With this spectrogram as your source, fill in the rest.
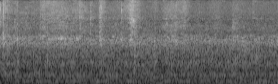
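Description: Paper money rustles in someone's hands.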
